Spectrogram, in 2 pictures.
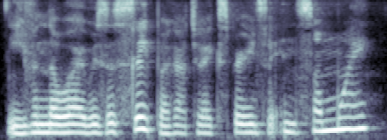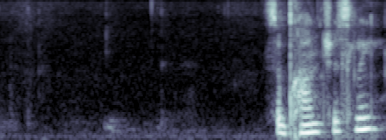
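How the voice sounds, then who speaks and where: A woman playing a lonely, wry, broken woman confiding in Death in an intimate, hesitant theatrical monologue, with a husky, breathy voice. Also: lowish voice, normal speed, mellow, close to an everyday voice. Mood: tentatively hopeful. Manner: confessional, self-deprecating, hesitant. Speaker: writer and performer of a one-woman play.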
